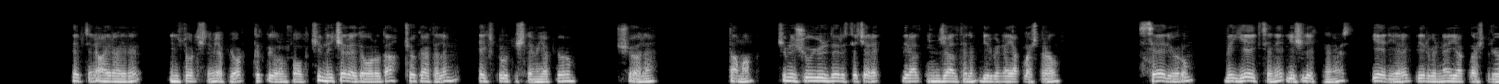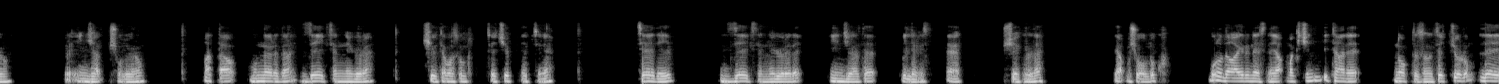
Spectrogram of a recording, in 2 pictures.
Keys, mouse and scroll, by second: 3.0 middle click, 3.3-3.8 scroll up 1, 3.9 shift+middle click, 4.5 e, 7.0-7.4 middle drag, 7.6-7.9 middle drag, 8.3-8.6 drag, 8.7 shift+click, 9.1-9.5 middle drag, 9.8 shift+click, 10.4-11.1 middle drag, 11.6 s, 16.4 scroll down 1, 17.0 click, 17.7 middle click, 18.0 click, 18.4 middle click, 19.0 shift+drag, 19.3-19.6 middle drag, 19.9 shift+drag, 20.2 shift+click, 20.8 middle click, 21.2 s, 24.1 middle click, 24.5 click, 24.8 middle click, 28.0 click, 29.6 l.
